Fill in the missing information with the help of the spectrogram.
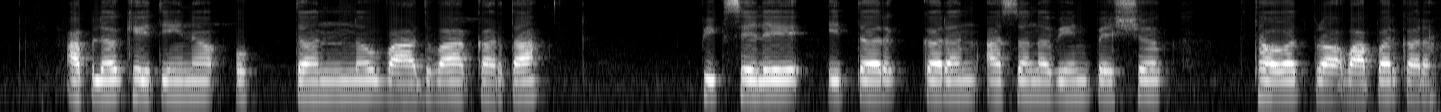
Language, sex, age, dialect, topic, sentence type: Marathi, male, 18-24, Northern Konkan, agriculture, statement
